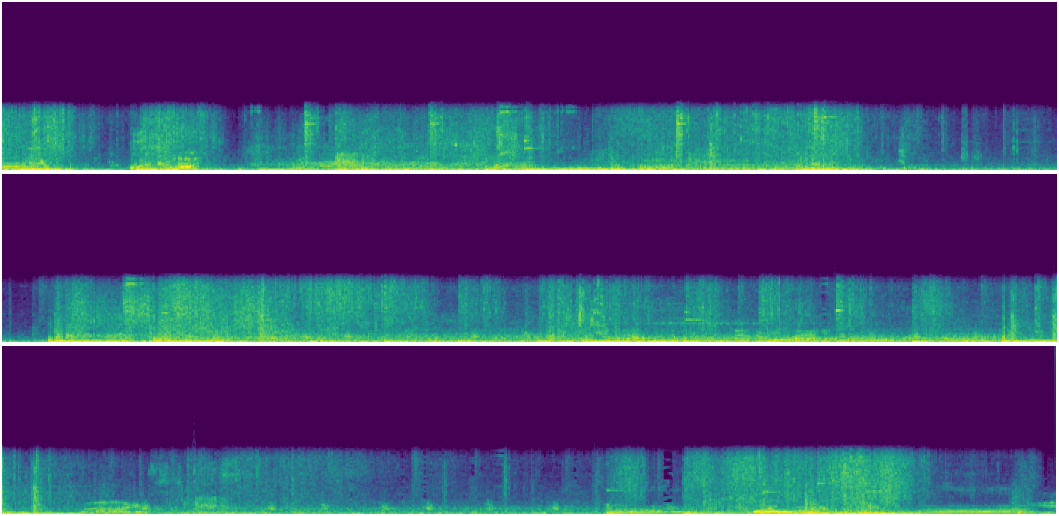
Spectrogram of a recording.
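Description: Blasts boom against monsters.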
